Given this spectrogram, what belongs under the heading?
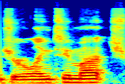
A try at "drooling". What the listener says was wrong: Well, next time pronounce it drooling instead of drilling, because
